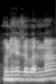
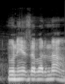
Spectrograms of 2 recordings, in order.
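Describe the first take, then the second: No difference in how they are said.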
